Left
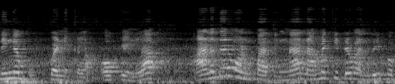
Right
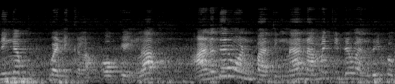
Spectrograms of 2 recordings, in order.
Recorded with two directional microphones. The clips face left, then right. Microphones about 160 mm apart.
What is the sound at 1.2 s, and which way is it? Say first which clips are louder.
A woman's voice: left 1 dB; 30° left (ahead or behind).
